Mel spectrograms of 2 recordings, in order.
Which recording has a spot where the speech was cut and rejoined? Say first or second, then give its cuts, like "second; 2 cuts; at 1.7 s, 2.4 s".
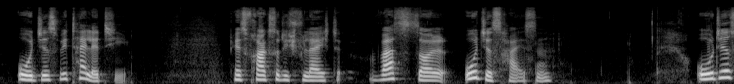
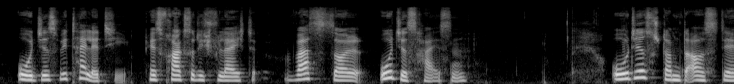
second; 1 cut; at 1.4 s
